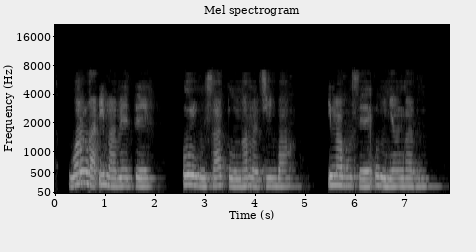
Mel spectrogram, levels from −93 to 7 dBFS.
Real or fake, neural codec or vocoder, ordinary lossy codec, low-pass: fake; codec, 44.1 kHz, 3.4 kbps, Pupu-Codec; AAC, 32 kbps; 7.2 kHz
